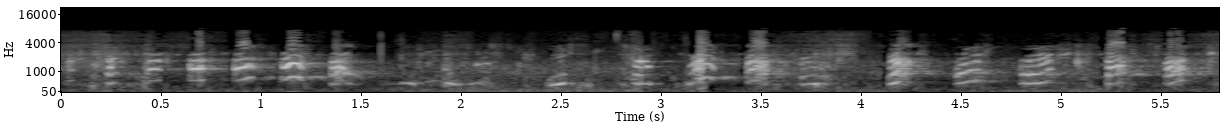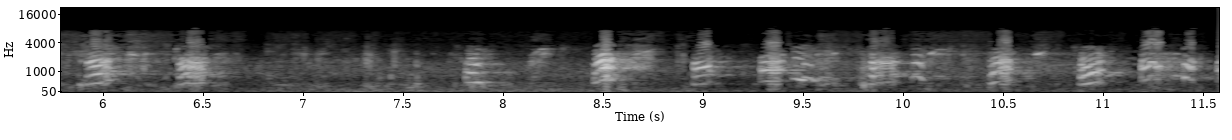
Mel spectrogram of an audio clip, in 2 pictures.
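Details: Pit Bull dog digging for a rock in a creek makes funny noises: a rapid series of short, strained whines and grunting yelps, repeated several times per second with brief pauses.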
